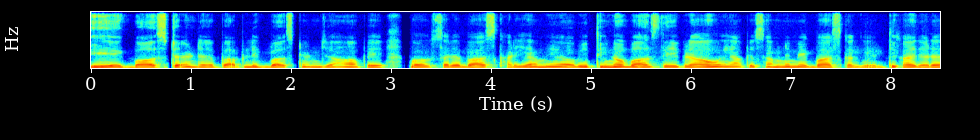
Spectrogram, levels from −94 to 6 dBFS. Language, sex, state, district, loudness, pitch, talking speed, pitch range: Hindi, male, Chhattisgarh, Raipur, -18 LUFS, 110 Hz, 240 wpm, 105-115 Hz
